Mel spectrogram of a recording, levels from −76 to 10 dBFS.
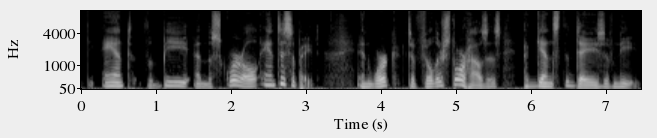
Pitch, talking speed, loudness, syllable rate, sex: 140 Hz, 155 wpm, -20 LUFS, 5.0 syllables/s, male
